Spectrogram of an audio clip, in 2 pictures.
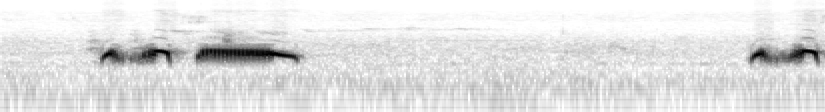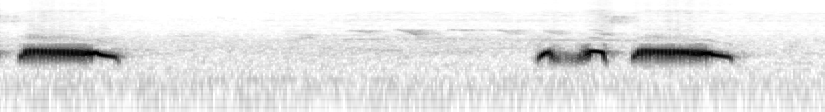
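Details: Lure calling by a spotted dove, the thúc bổi style meant to stir another dove: three evenly spaced phrases about three seconds apart, each two quick bent notes followed by a longer, steady, purring coo, with clean silence between.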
